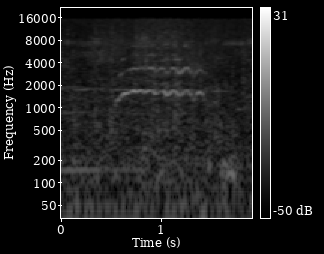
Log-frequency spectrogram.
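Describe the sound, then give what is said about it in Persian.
A horse pulling a carriage neighs as the carriage stops: one drawn-out whinny that wavers up and down for about a second, over a low steady background. “کالسک وای میسته.”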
